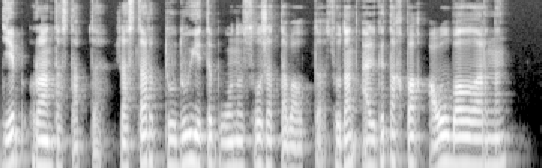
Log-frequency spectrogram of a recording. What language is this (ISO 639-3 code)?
kaz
